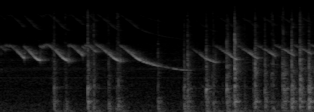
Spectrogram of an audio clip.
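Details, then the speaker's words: Minitmoog synthesizer before repair: each note gives only a thin, low-volume whistling tone sliding downward, with key clicks, from the self-oscillating filter and envelope; no oscillators heard. Filter problem suspected, not confirmed. "We have no oscillators. So I think we got a problem with the filter. I think the filter is just too hard in oscillation."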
